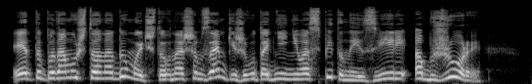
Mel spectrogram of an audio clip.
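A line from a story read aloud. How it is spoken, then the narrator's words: Grumbling hostess. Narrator (Russian): проворчала хозяйка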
